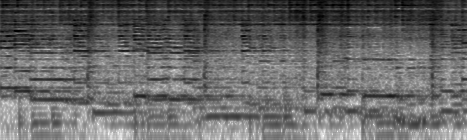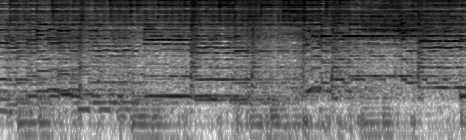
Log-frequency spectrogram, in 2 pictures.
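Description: Live jazz combo playing: an electric guitar takes an instrumental solo, a moving single-note line, over walking electric bass and a drum kit.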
